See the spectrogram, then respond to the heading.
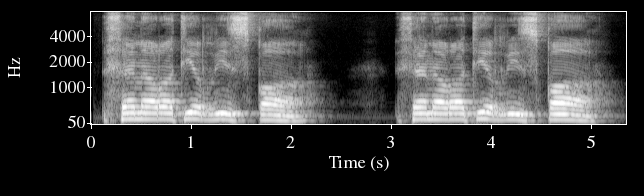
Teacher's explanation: Il n'y a aucune nasalisation.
